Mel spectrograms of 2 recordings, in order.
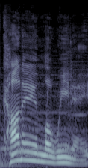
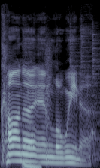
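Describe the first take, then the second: First: The names end with an 'a' vowel sound. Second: The names end with an 'uh' vowel sound. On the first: The speaker calls it wrong. "not an a sound" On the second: The speaker calls it right. "It's with an uh sound"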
